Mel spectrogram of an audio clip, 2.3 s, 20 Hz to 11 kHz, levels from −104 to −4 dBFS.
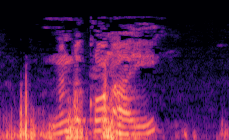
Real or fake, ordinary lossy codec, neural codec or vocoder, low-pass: fake; MP3, 32 kbps; codec, 16 kHz, 16 kbps, FreqCodec, larger model; 7.2 kHz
